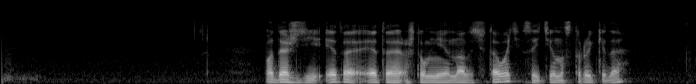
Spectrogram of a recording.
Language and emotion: Russian, neutral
